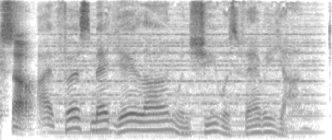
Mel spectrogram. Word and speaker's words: Yelan: How do you pronounce this name? Now, when I look at it, I read Yelen in my mind.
